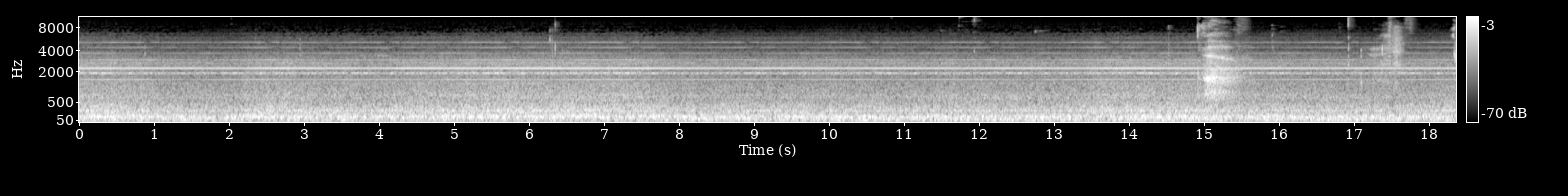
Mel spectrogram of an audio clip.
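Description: A steady jet engine roar from an AV-8B Harrier taking off in the DCS World flight simulator, a constant wide rumble at moderate level throughout with a faint blip near the end.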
